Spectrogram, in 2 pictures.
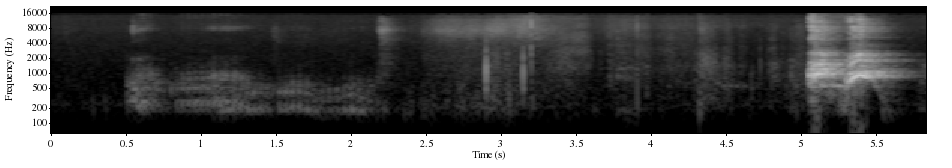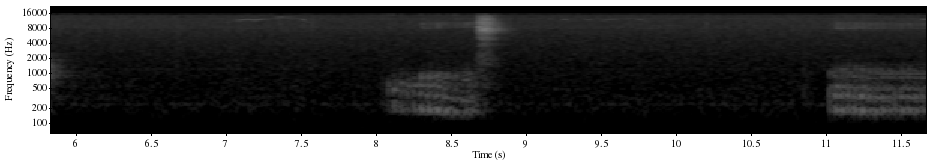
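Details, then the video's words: Pet dog barking and growling: low rumbling growls broken by one loud sharp bark in the middle, then quieter grumbles. "Ginger barking at?"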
